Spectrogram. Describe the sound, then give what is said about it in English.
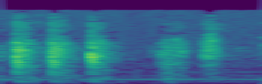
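Someone knocks on a door: a quick run of three sharp raps, a short pause, then a couple more knocks, all over a low steady hum. “Somebody knock.”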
